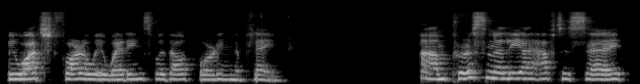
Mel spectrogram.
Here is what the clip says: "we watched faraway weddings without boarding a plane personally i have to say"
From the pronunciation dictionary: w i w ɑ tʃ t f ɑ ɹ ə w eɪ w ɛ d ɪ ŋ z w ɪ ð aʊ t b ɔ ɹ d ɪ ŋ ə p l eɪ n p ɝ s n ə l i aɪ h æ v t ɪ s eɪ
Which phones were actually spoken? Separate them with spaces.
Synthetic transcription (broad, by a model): w i w ɑ tʃ t f ɑ ɹ ə w eɪ w ɛ d ɪ ŋ z w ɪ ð aʊ t b ɔ ɹ d ɪ ŋ ə p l eɪ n p ɝ s n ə l i aɪ h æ f t ɪ s eɪ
